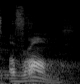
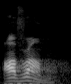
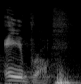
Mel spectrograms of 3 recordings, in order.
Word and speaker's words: Abram: Additionally, because my Hebrew professor is in the room today, the correct pronunciation of Abram is Avram, okay? Avram. It's not Abram.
